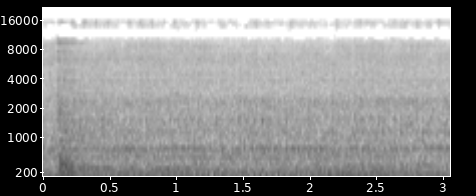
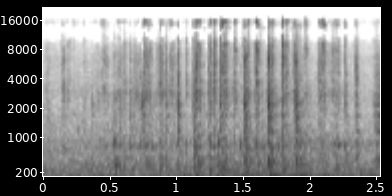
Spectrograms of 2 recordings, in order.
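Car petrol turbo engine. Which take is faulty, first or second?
second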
